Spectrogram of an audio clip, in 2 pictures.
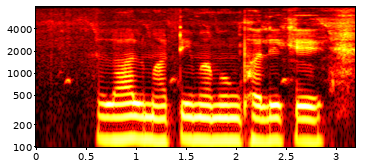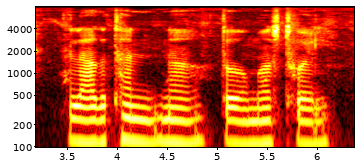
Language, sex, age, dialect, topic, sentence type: Chhattisgarhi, male, 46-50, Northern/Bhandar, agriculture, question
